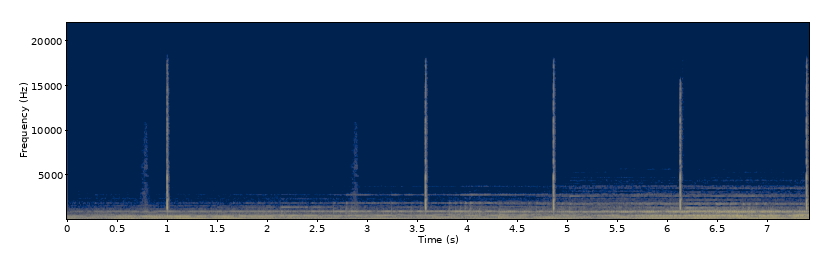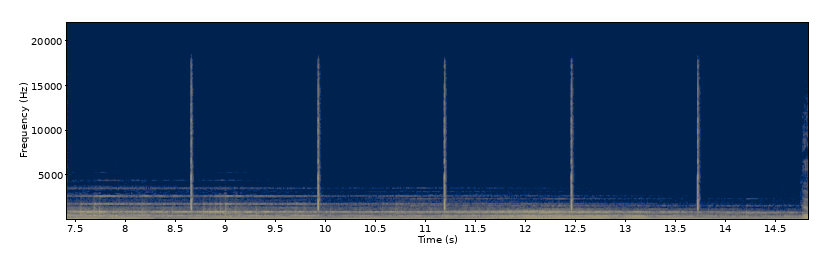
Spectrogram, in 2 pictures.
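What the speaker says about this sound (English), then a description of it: "Notice the ticking. That is the sound of science happening." Sharp, regular ticks sound about every second and a quarter in the video game Starvester. They sit over a soft, sustained tonal backdrop, and no one speaks.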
